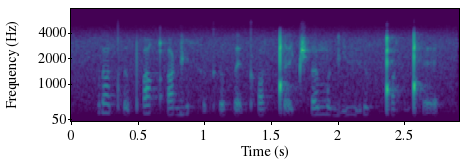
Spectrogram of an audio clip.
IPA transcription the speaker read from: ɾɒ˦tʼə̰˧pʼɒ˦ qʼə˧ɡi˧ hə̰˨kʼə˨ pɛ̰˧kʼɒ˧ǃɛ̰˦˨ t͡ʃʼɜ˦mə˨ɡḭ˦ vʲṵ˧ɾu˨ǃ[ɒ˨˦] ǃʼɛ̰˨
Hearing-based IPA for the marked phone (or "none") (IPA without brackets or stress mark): ɒ˨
